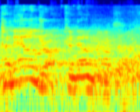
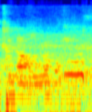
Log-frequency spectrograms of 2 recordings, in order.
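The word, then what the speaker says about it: Canowindra: Canoundra. It's spelled Canawindra, but they say Canoundra.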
